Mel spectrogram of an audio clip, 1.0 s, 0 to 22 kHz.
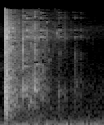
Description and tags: Bottle Smash FF171
1 high pitch, quick bottle smash, hammer, liquid, bright sound
bottle-smash, liquid-filled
